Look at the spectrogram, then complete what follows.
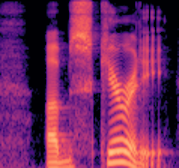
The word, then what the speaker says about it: obscurity: on the word is so the stress on the word is clearly the second syllable syllable one syllable two syllable three syllable four obscurity now we can listen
